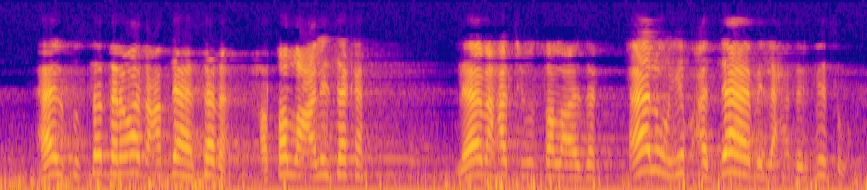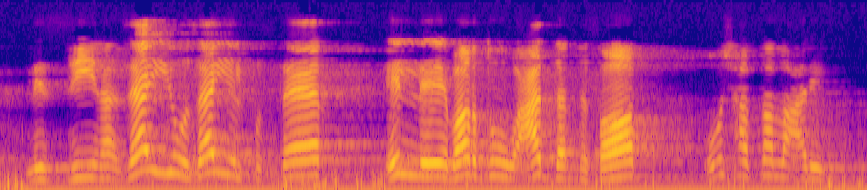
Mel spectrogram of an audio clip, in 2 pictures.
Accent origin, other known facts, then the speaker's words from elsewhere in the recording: Egypt; لكن العلماء عندنا في مصر قالوا التقدير الآن بالفضة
